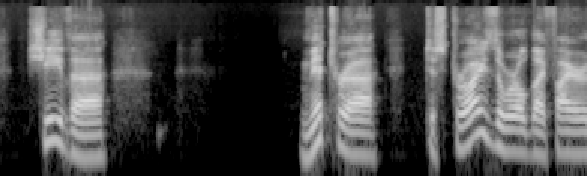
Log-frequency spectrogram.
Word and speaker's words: Mithra: Mitra in Proto-Indo-European, Mitra, is that H is silent and isn't there in the more ancient form of the language.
